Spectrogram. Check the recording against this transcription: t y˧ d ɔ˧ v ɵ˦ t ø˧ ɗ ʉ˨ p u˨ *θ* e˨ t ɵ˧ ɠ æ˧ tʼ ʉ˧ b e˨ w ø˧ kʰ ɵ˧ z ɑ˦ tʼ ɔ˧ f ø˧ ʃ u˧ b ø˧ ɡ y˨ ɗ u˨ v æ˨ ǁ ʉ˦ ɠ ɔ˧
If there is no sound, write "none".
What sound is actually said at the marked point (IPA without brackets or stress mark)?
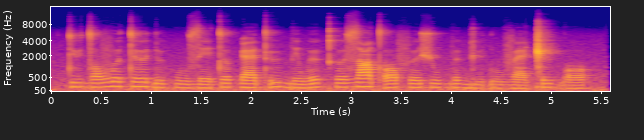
z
